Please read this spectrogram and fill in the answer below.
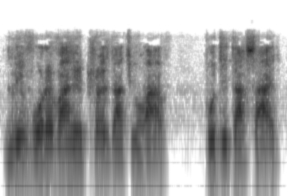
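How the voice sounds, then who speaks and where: A Nigerian man speaking in a forceful, preaching way as he gives advice to his online audience. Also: mid-range voice, moderate pace, vocal fry, breathy edge.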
